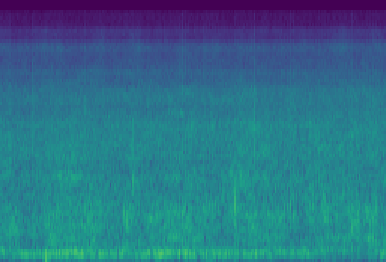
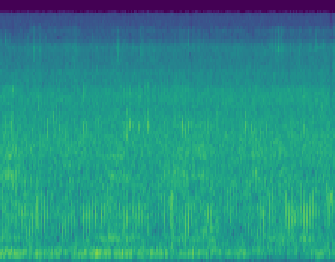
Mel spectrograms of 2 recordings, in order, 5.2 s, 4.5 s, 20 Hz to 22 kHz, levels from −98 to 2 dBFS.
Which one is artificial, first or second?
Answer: first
